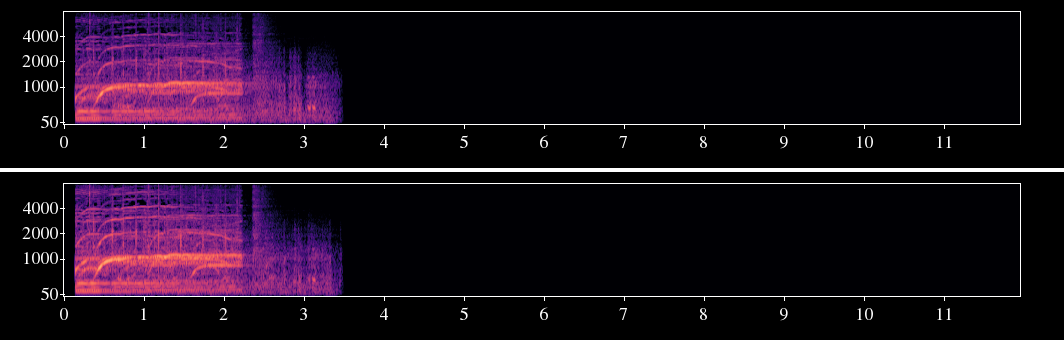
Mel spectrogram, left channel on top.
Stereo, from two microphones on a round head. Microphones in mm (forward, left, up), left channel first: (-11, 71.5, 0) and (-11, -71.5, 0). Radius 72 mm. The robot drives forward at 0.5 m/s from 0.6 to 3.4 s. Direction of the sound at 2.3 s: 25° right (ahead or behind).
